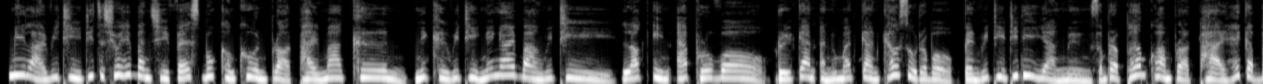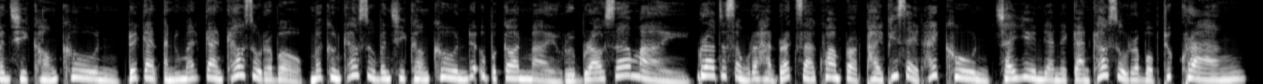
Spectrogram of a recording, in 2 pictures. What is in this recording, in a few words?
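Thai, female, corporate; voice-over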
